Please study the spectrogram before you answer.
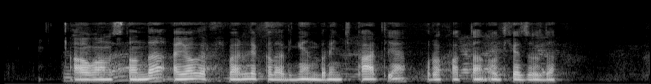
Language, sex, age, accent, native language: Uzbek, male, 18-24, Farg'ona, Uzbek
